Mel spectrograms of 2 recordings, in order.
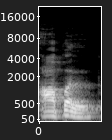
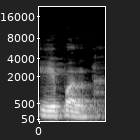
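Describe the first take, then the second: First: The first vowel is a long 'ah' sound. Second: The first vowel is an 'eh' sound. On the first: The speaker calls it wrong. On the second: The speaker calls it right.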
